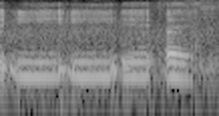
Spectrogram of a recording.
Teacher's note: जिन स्वरों के उच्चारण में जीहवा का अग्र भाग ऊपर उठता है अग्र स्वर कहलाते हैं।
